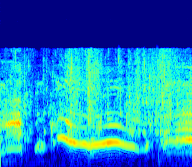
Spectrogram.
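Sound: water splashing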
